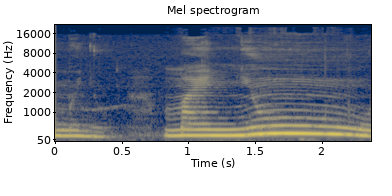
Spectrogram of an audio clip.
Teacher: меню наголос падає на другий склад на літеру ю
